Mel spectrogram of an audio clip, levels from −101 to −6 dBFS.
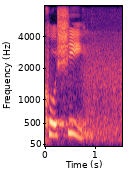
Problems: none marked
